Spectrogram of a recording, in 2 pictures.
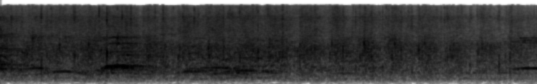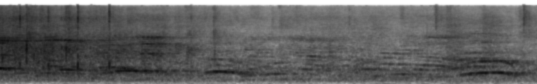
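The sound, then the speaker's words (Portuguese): Sustained applause from worshippers standing to applaud the King of Glory at an evening service, a dense steady patter of many hands clapping for about ten seconds, thinning slightly toward the end with a few voices rising through it. “Se tem alguém que foi alcançado pelo sangue da graça, fique em pé, dando um aplauso ao Rei da Glória nessa noite.”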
